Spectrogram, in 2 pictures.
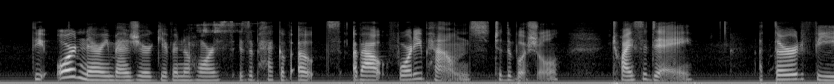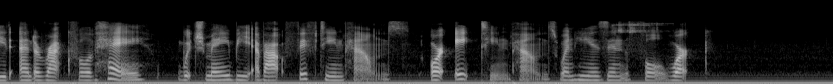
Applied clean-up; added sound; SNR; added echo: none; Chime; 18 dB; none.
